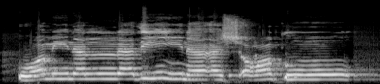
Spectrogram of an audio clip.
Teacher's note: وَمِنَ الَّذِينَ أَشْرَكُوا، را کو منہ بھر کے پڑھنا ہے اور کاف کو کھینچ کر کے پڑھنا ہے، اس لیے کہ یہاں پر واو مدہ کا قاعدہ ہے، واو ساکن ہے اور اس سے پہلے پیش ہے۔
